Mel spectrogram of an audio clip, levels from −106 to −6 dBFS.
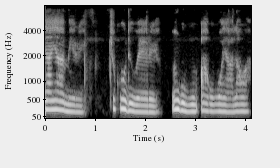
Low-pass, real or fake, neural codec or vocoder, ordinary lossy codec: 7.2 kHz; real; none; none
